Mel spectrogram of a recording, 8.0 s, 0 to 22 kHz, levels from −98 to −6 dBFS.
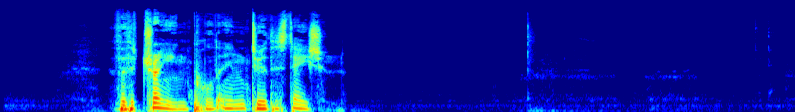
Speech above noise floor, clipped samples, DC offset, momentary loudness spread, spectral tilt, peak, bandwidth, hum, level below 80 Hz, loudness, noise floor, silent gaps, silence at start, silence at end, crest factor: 60 dB; under 0.1%; under 0.1%; 8 LU; -5.5 dB/octave; -10 dBFS; 14 kHz; none; -50 dBFS; -30 LUFS; -89 dBFS; none; 1.15 s; 4.75 s; 26 dB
